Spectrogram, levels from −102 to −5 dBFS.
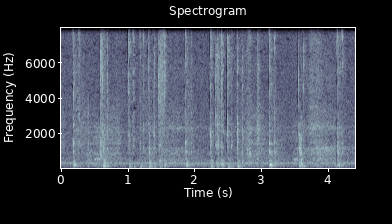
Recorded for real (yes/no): yes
